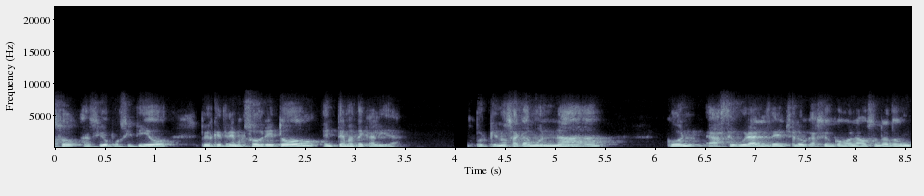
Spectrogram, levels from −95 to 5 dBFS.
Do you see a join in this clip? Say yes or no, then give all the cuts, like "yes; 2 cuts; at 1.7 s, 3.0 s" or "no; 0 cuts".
yes; 1 cut; at 1.9 s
